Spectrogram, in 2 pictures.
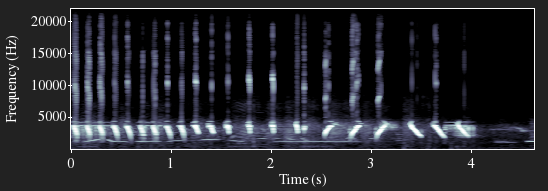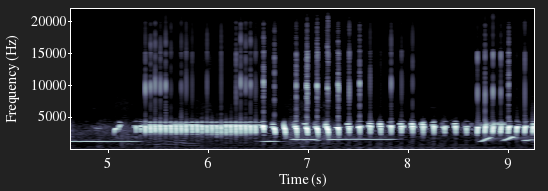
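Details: Kretekan singing of a Medan white-rumped shama, meant as a lure to get other shamas singing: fast rattling trains over a low steady whistle, a brief pause, then a dense buzzy rattle and descending slurred whistles.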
